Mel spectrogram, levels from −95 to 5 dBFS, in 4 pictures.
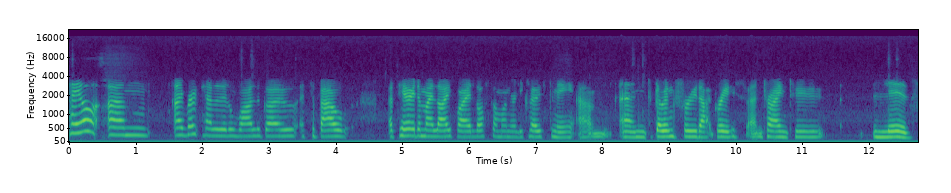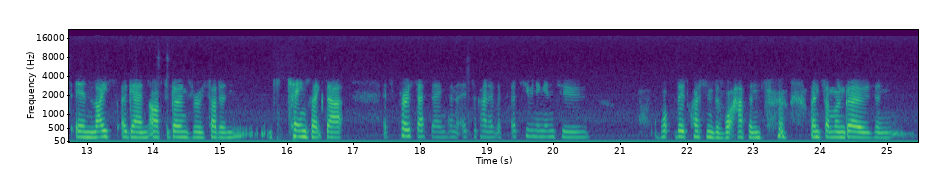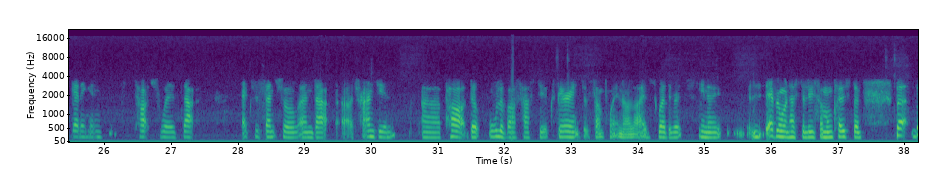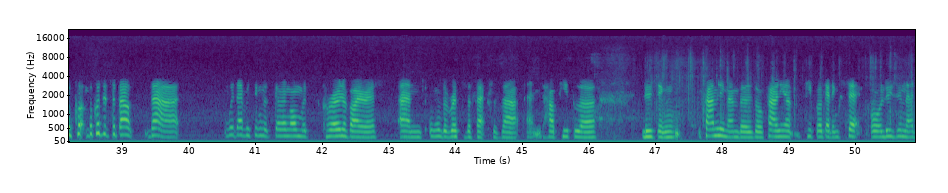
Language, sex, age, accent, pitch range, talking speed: English, female, 20-39, British, 190-220 Hz, 160 wpm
